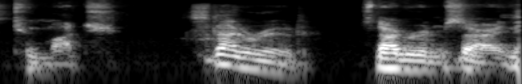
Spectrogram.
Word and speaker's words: Snuggerud: The Snuggergaard and Wood combo. I think it's too much. Snuggerud.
